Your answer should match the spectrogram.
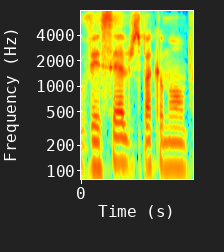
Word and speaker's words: Vicel: Vicel, ça se prononce, j'avais déjà vu ça.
